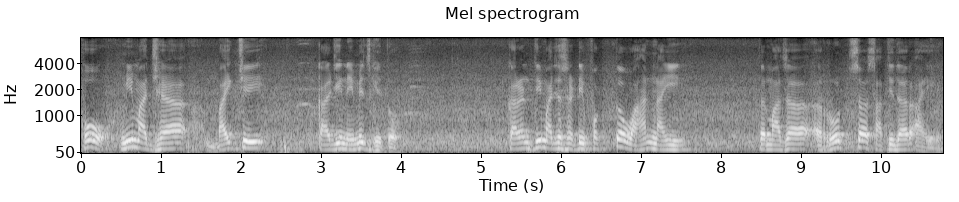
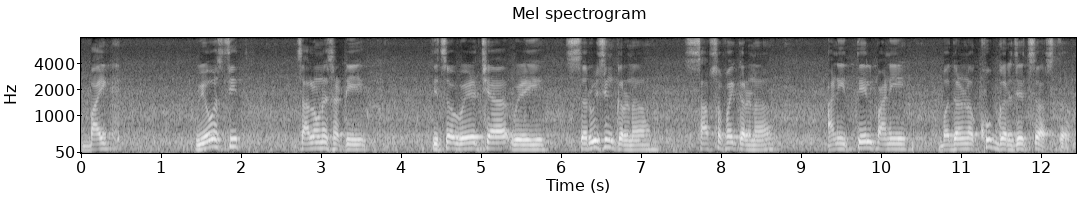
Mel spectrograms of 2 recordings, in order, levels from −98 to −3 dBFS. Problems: constant background noise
